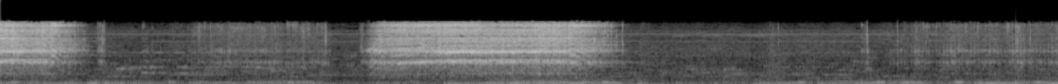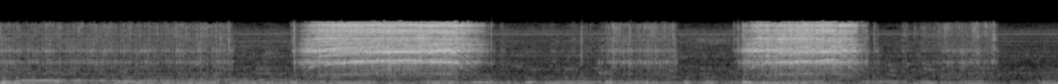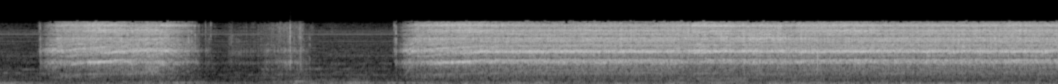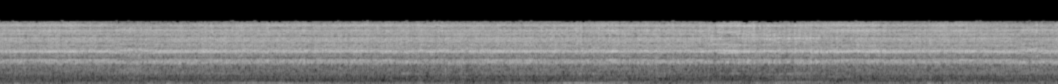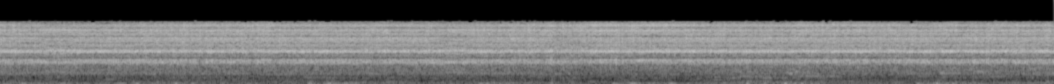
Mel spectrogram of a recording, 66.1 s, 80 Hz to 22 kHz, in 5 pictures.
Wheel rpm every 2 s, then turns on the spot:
80, 10, 80, 100, 0, 0, 20, 20, 60, 90, 10, 70, 20, 40, 60, 30, 150, 160, 160, 160, 160, 160, 160, 160, 160, 160, 160, 160, 160, 160, 160, 160, 160.
12-16 20-22 24-26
